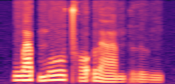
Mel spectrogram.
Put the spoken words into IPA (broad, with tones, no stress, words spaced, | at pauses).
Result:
wa˥˩p̚moː˥˩tʰɔ˦˥ʔ laː˧mprɯ˧ŋ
